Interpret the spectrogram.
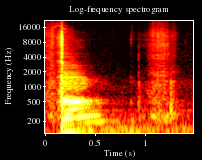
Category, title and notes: Sound effects > Other mechanisms, engines, machines
Woodshop Foley-034
strike, rustle, knock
